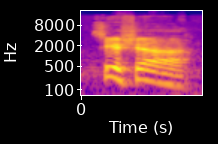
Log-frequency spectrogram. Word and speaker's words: Saoirse: So everybody knows, like scissors, like shears, but like Saoirse.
